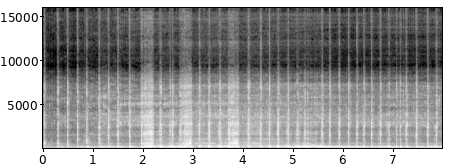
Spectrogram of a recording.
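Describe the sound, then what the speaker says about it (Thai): A Yamaha Bell 100 motorcycle engine idles close by with a quiet, steady putter of rapid, even pulses and no voices. "เครื่องเงียบมากนะครับคันนี้ เครื่องเงียบสุดๆเลย"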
